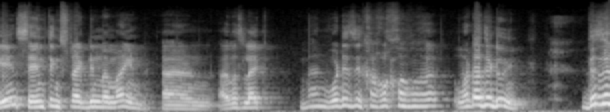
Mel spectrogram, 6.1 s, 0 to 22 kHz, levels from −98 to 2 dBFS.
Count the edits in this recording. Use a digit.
0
